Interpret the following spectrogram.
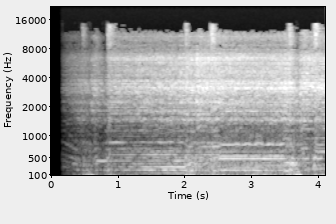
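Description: Telecaster-style electric guitar playing a lead phrase of picked notes, each held and ringing before the next is picked.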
